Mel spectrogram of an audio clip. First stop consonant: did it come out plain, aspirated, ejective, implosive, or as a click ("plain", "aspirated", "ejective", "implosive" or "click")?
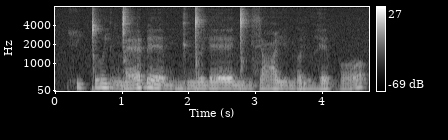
click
